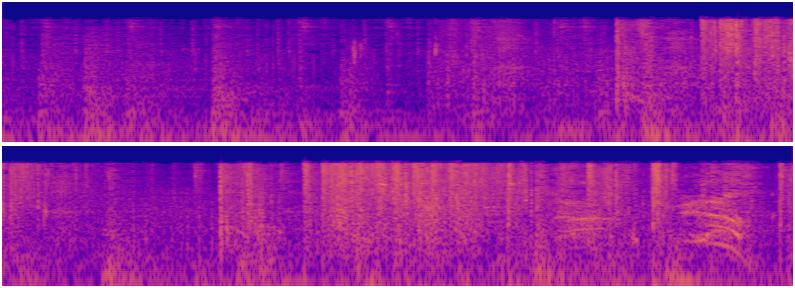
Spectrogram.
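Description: Gunfire from the Fallout video game, with pipe weapons: repeated shots and rattling bursts over a busy game soundscape, moderately loud and continuous.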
